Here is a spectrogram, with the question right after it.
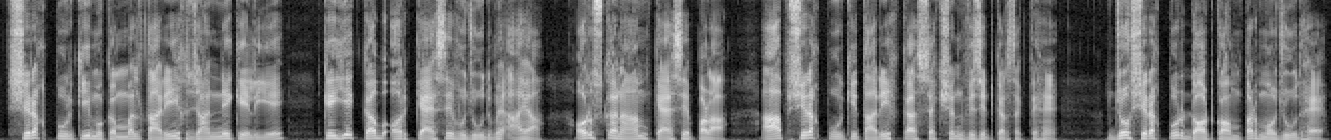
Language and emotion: Urdu, neutral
